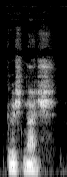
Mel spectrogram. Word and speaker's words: Grishnash: Grishnash is how Kobold would pronounce that name.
